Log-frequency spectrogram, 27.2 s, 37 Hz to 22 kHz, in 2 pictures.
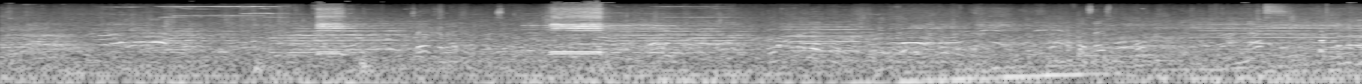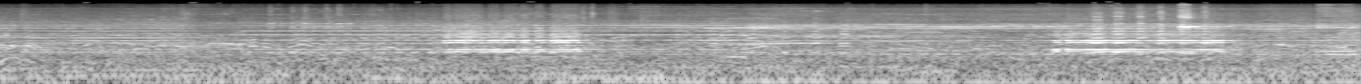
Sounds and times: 0.0s masssive traffic jam 27.2s

